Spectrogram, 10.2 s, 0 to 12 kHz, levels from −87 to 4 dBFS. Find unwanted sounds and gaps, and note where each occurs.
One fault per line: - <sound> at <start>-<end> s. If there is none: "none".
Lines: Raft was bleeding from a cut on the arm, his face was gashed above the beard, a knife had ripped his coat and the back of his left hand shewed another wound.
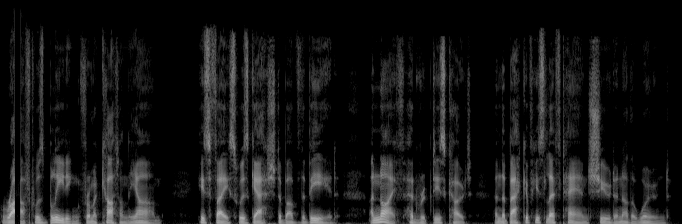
- dropout at 0.2-0.3 s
